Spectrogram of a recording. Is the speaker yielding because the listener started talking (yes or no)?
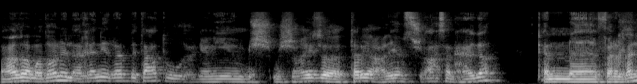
no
